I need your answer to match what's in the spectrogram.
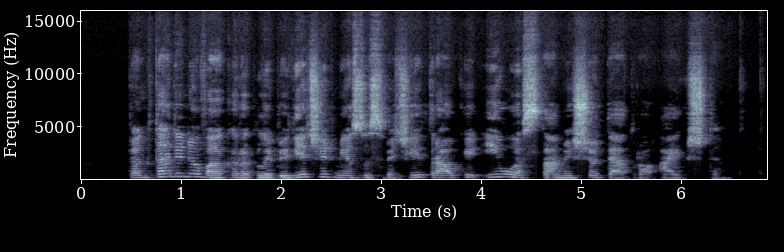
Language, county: Lithuanian, Panevėžys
